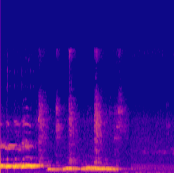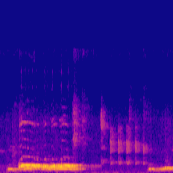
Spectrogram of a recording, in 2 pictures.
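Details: Zebra dove (perkutut) cooing: a high trembling note, then lower rolling coos, a pause, and the same phrase again, ending with another low rolling start; faint chirps in the background.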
